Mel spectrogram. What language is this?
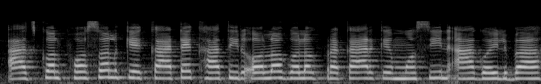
Bhojpuri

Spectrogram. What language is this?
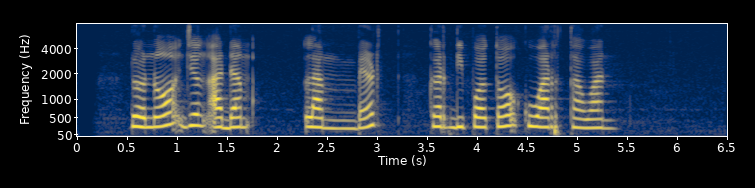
Sundanese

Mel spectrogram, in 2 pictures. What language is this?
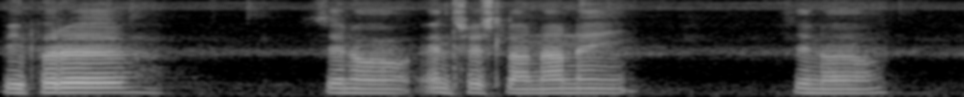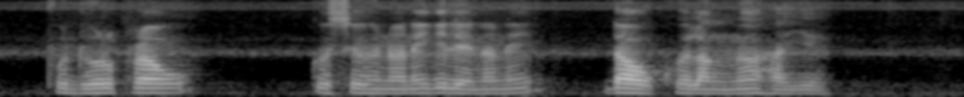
Bodo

